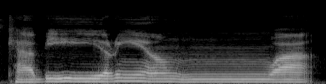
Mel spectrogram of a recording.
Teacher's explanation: So we have Kasratain followed by one of the Yarmalun letters. So we're going to do an assimilation, read the Waw as if it's got a shadda. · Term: Idghaam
